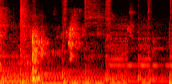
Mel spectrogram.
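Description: Water swishing and dripping as a wooden spoon stirs nutrient solution in a five-gallon plastic bucket, with a couple of short swishes in the first second, under steady background music.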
